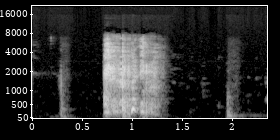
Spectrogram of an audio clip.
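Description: A woman coughs once, a short harsh burst about a second in, with a faint tick just before it; she has a chest cold.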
